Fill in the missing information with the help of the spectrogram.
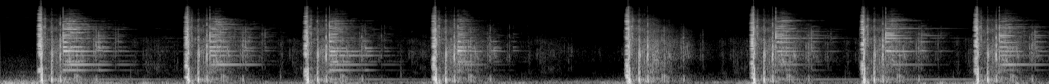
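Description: ZEV OZ9c 9mm pistol fired unsuppressed, eight shots at a steady slow pace, each followed by a metallic ring. The pistol cycles through every shot although it is fouled from earlier suppressed shooting.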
